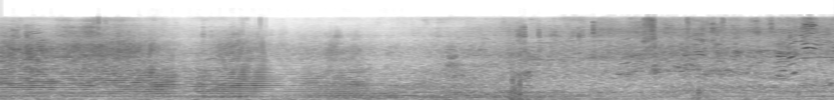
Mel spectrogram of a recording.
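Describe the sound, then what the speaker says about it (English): A Boeing Stearman biplane flies at an Irish airshow, its propeller engine droning steadily with rising and falling pitch as it passes, under loud announcer commentary over the public address. "The Boeing Stearman aircraft, extremely robust, designed originally for training military pilots from the beginning."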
